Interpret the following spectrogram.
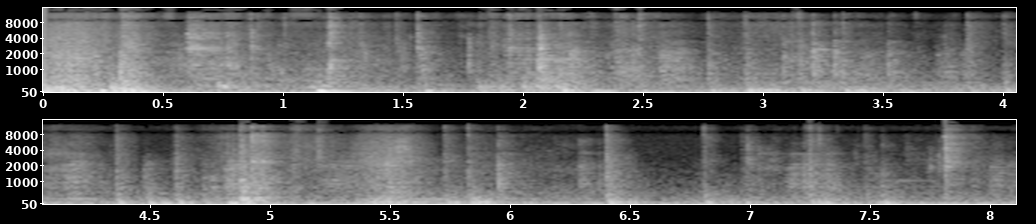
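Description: Quiet wordless vocal sounds and movement from a person lying on the floor, with scattered rustles, a sharp knock right at the start and a low thump about a second in.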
